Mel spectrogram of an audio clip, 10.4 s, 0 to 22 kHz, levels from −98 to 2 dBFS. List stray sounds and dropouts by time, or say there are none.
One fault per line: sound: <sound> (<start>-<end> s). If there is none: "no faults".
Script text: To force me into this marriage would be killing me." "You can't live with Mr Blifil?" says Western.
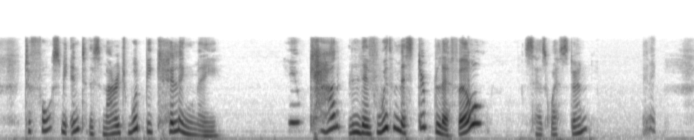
sound: laugh (9.6-9.8 s)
